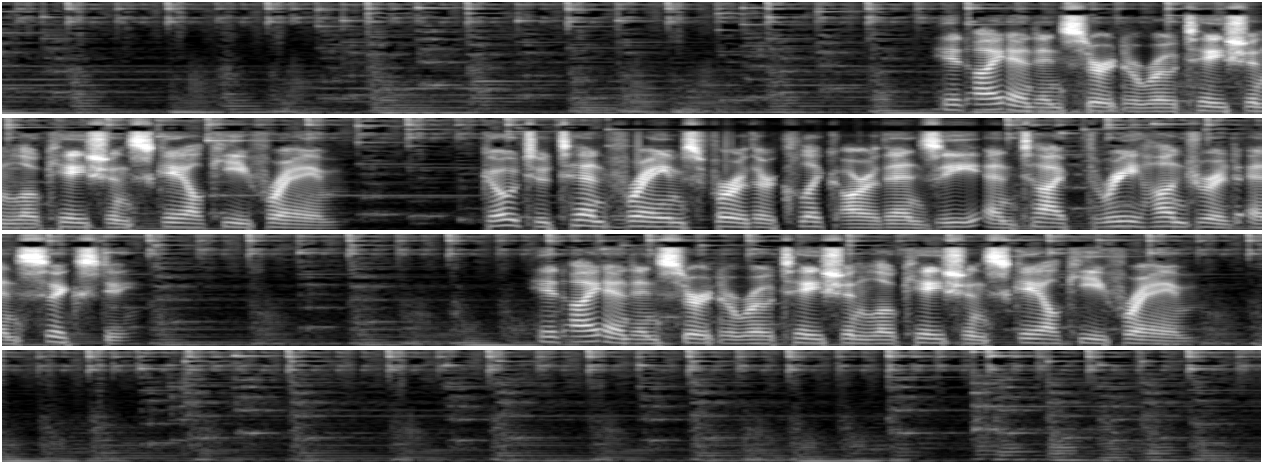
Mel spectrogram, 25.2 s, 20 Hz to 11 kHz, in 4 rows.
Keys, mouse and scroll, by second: 2.2 g, 6.9 i, 8.9 click, 12.3 click, 13.3 r, 22.5 i, 23.1 click, 23.4 space, 24.5 space, 24.7 click.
